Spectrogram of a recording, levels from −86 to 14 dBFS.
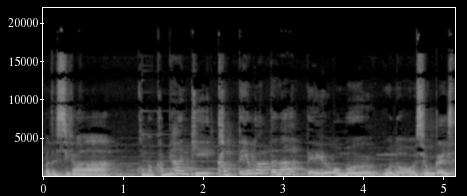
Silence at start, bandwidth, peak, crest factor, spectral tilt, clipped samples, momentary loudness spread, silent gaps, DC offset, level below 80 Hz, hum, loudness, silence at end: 0 s; 19.5 kHz; -8 dBFS; 12 dB; -4.5 dB/octave; under 0.1%; 4 LU; none; under 0.1%; -44 dBFS; none; -20 LUFS; 0 s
